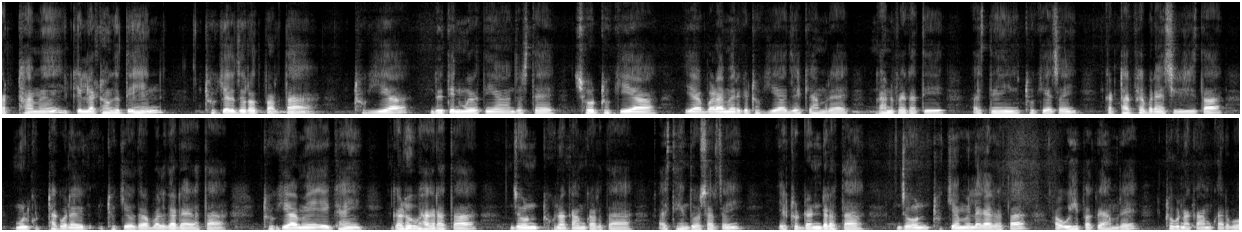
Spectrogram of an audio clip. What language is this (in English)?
Kathoriya Tharu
